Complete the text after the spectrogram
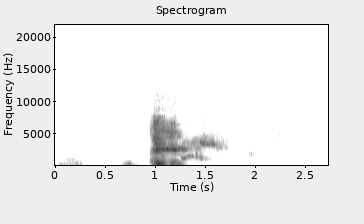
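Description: A girl laughs briefly over an online call.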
